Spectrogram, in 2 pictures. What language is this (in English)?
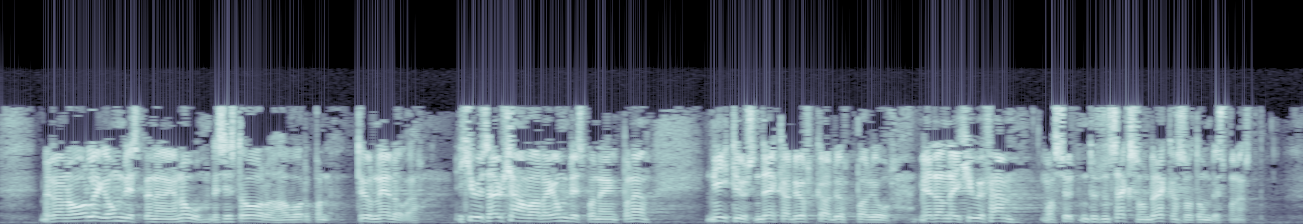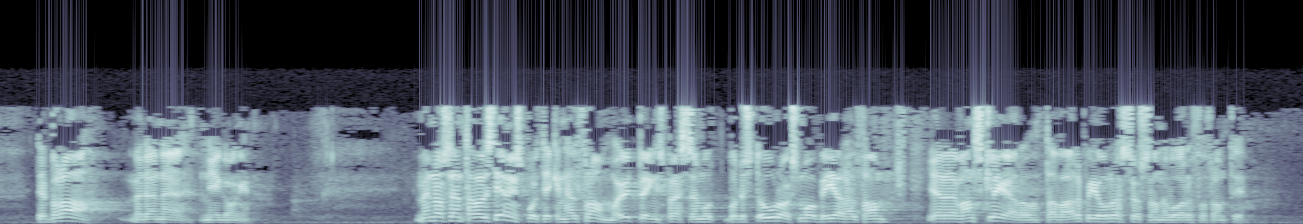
Norwegian Nynorsk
